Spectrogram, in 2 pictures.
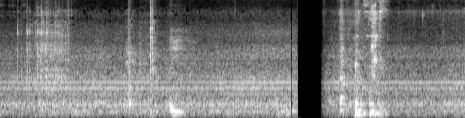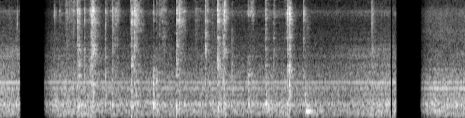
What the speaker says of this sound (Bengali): কাঁচা বাদামটাকে এখন আমি ভেজে নেব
